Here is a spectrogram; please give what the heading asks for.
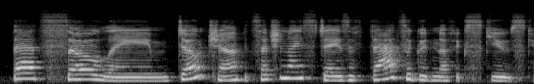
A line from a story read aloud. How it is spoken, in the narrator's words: Carolyn sneered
